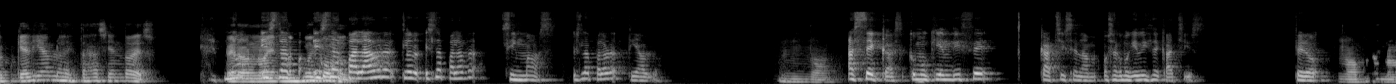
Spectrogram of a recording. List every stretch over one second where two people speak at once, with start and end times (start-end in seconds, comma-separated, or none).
2.2-3.6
